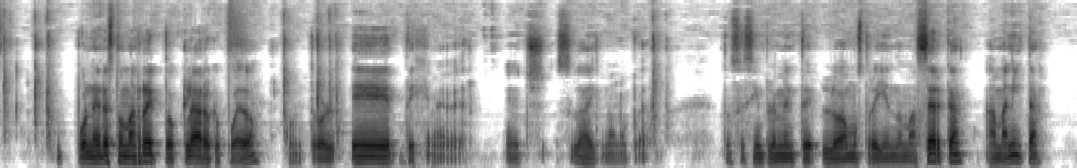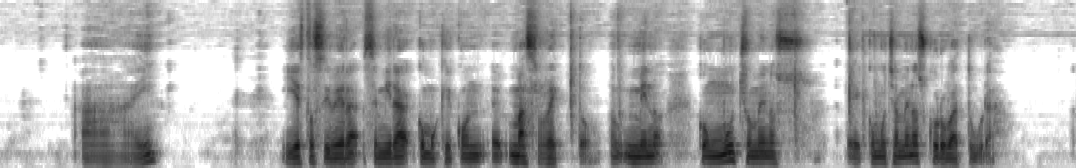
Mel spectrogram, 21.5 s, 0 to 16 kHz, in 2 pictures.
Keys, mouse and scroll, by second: 1.1 ctrl+r, 1.7 ctrl+click, 3.9 ctrl+e, 5.6 click, 7.3 g, 9.9 click, 10.4 middle click, 11.9-13.2 drag, 13.2-14.3 middle drag, 17.3 shift+middle click, 20.0 ctrl+r.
